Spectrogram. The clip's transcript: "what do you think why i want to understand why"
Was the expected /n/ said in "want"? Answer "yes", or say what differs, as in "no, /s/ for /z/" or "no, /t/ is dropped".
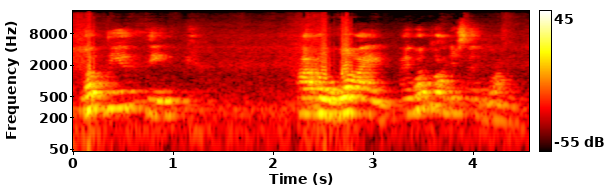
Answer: no, /n/ is dropped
